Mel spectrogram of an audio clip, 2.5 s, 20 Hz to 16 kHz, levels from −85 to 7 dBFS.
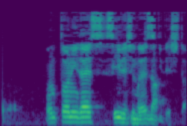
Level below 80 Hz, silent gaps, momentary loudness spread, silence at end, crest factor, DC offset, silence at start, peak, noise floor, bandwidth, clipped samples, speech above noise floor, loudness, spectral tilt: -62 dBFS; none; 12 LU; 0 s; 20 dB; under 0.1%; 0.05 s; -6 dBFS; -55 dBFS; 11.5 kHz; under 0.1%; 32 dB; -23 LUFS; -3 dB/octave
